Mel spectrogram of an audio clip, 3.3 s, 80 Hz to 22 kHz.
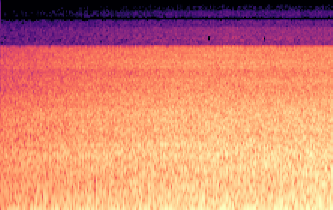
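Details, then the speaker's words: Sitek 2300 spin rinse dryer with 4-pole insert rotor, spinning at 500 rpm: soft steady whoosh with low hum, barely audible or felt, no wobble or knocking; normal smooth low-speed spin. "we're back down to 500 don't even hear it running can't even feel it running"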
